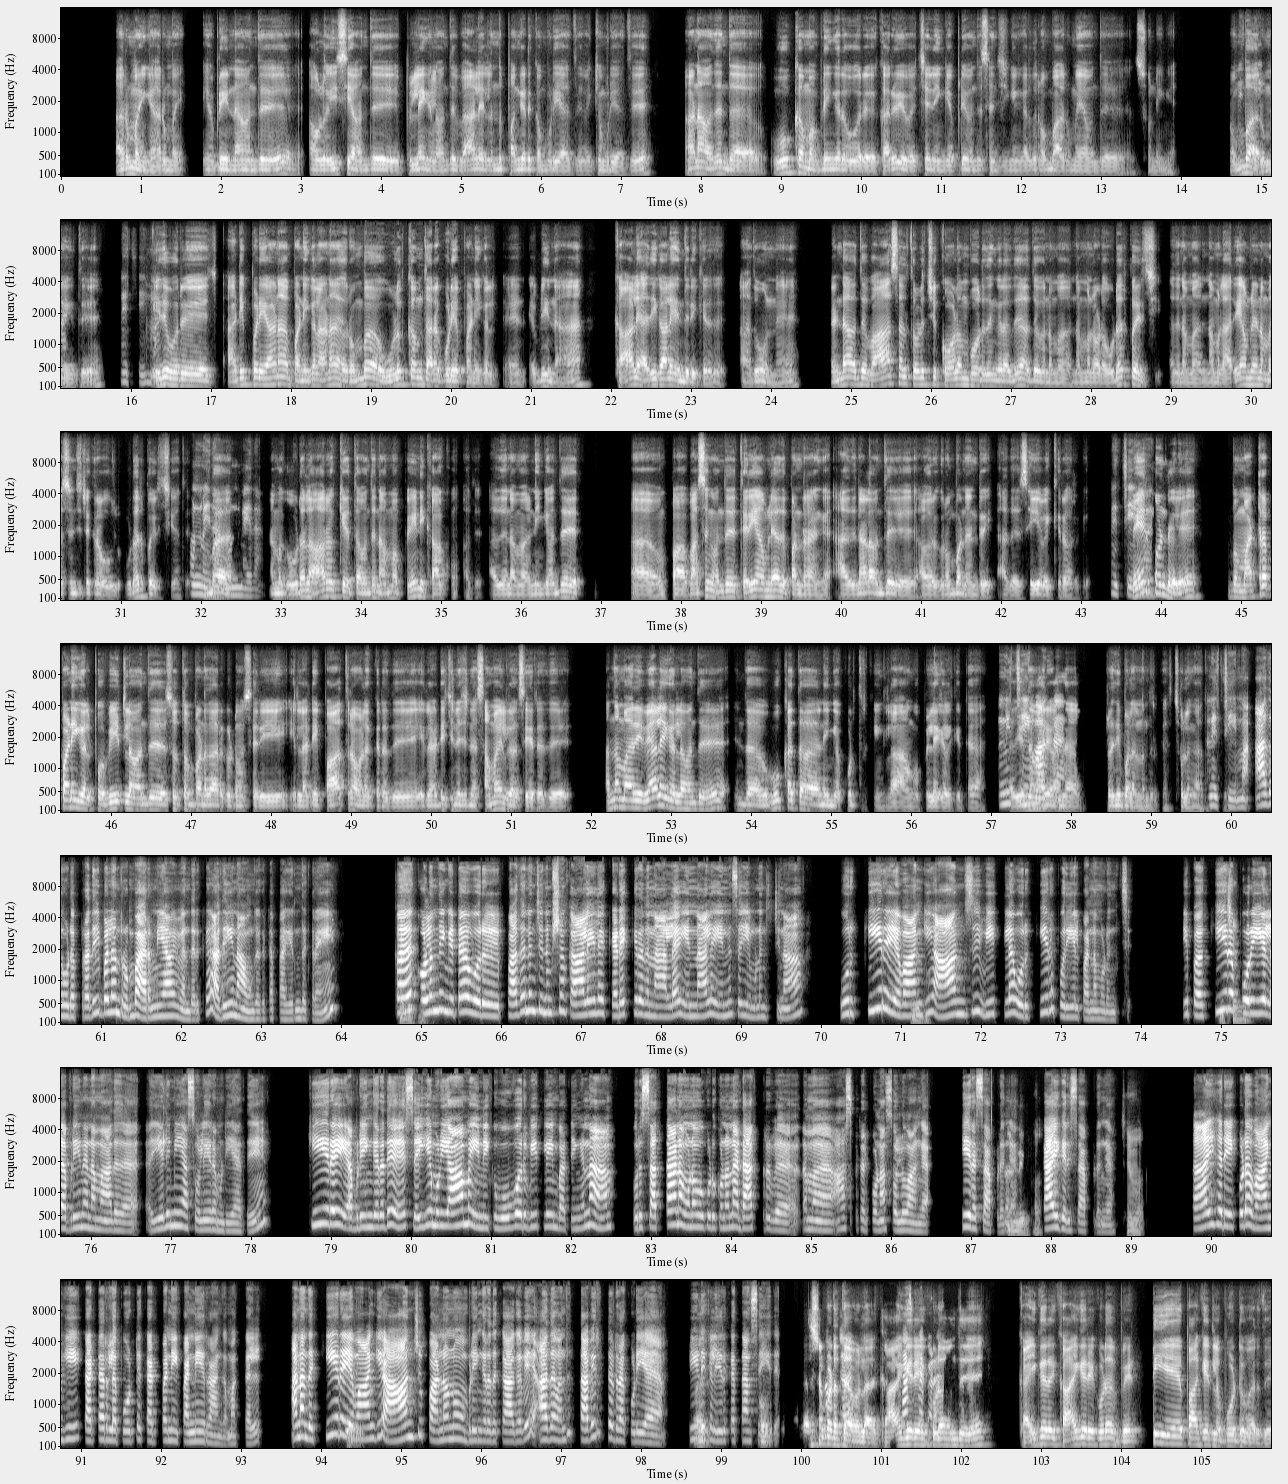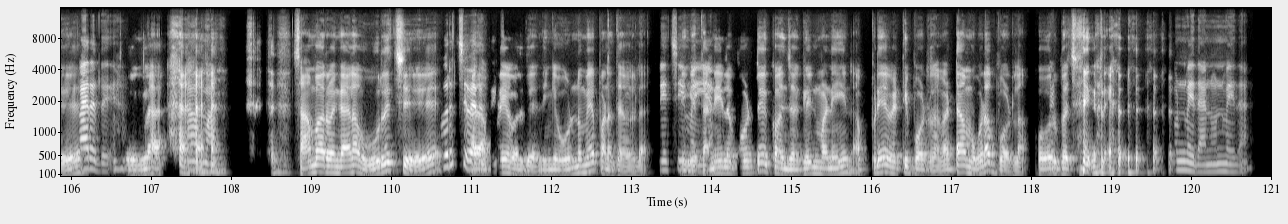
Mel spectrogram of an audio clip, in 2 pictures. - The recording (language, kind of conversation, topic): Tamil, podcast, வீட்டுப் பணிகளில் பிள்ளைகள் எப்படிப் பங்குபெறுகிறார்கள்?
- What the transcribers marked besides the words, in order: laughing while speaking: "நிச்சயமா"; in English: "கட்டர்ல"; "காய்கறி-" said as "கைகறி"; laugh; chuckle; drawn out: "உரிச்சு"; laughing while speaking: "ஒரு பிரச்சனையும் கெடையாது"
